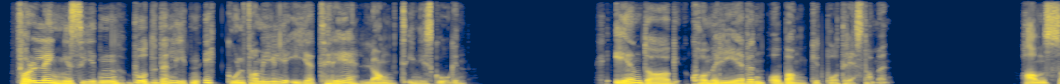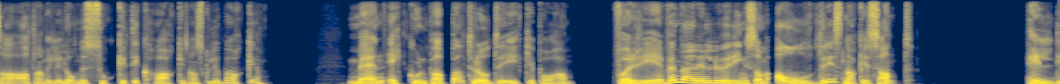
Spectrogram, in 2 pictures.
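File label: Norwegian childrens book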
